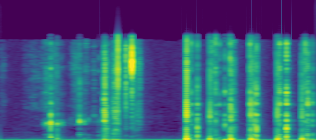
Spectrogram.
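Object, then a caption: Small hollow vinyl figure. A small hollow vinyl Funko Pop figure of Tuxedo Mask is held and turned in the hand while long nails scratch across its hat and body. Short, dry, bright scraping bursts come in quick clusters over a faint low hum, each cut off sharply with no ring.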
